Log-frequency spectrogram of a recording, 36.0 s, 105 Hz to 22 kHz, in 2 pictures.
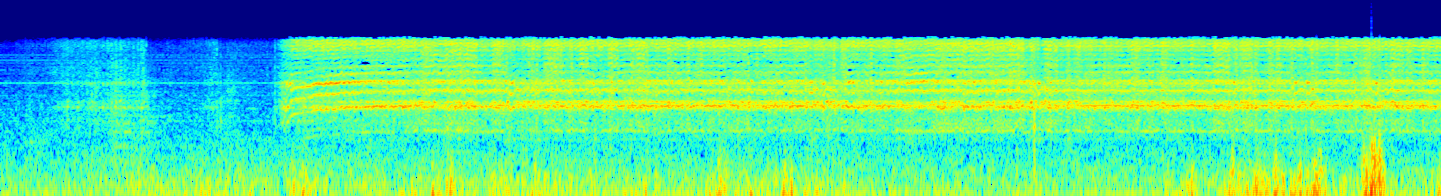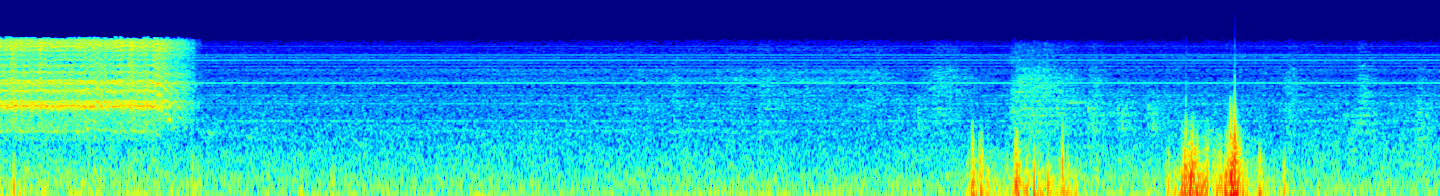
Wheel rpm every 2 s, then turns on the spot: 30, 20, 150, 160, 160, 160, 160, 160, 160, 160, 20, 0, 0, 0, 0, 0, 0, 0.
0-2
